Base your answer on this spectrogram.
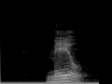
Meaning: flour, meal, farina
- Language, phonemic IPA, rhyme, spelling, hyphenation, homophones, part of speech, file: Dutch, /meːl/, -eːl, meel, meel, mail, noun, Nl-meel.ogg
